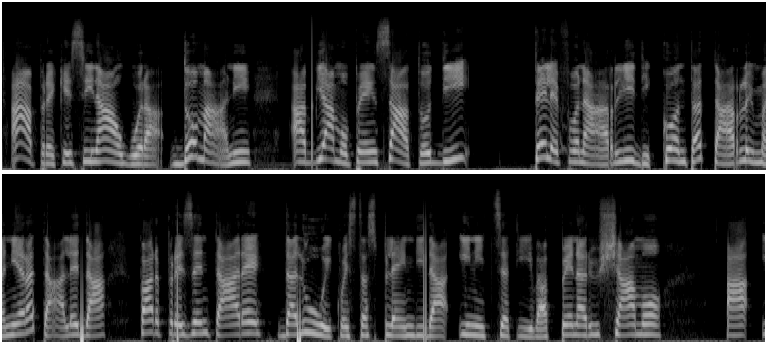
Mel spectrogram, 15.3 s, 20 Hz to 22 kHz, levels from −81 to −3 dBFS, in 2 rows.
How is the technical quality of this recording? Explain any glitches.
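The recording has five loud pops, at 3.09–3.13, 8.43–8.46, 9.39–9.43, 10.59–10.63 and 11.85–11.89 s. Each is a single sharp pulse roughly 20 dB above the speech, nearer 25 dB at 9.39 s. Each is likely a voltage spike from a switch, connector, static discharge or driver glitch, shaped by the downstream circuitry into a brief thump while the speech continues underneath.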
